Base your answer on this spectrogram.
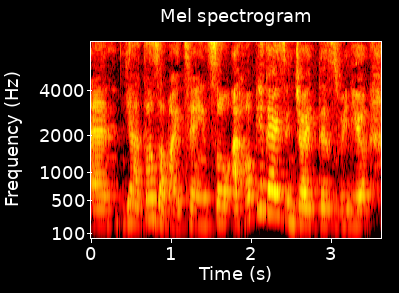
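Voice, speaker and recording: With audible room echo, a woman of medium pitch speaks at a fairly slow pace. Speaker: beauty and lifestyle vlogger. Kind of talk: casual vlog talk to camera. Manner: animated.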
